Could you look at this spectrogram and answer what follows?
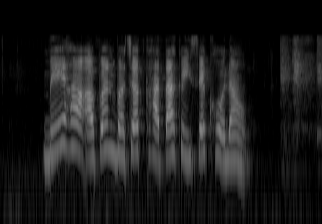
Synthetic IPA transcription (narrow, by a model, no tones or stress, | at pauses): mɛ̃ːɦə̃ʔɐpənbət͡ʃət̪kʰaːt̪akəisekʰoːlaːũː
